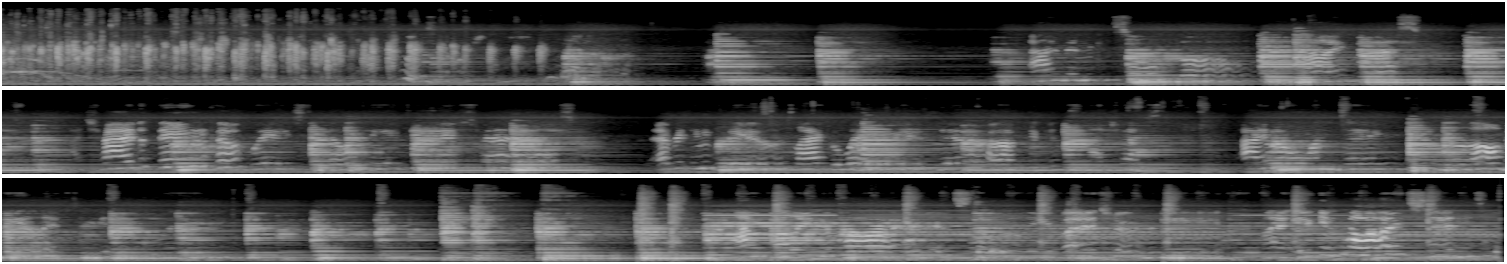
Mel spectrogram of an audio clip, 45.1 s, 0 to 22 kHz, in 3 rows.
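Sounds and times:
applause: 0:00.0 - 0:05.7
keyboard accompaniment: 0:00.0 - 0:45.0
woman singing into a microphone: 0:10.4 - 0:14.2, 0:15.8 - 0:20.8, 0:21.6 - 0:26.7, 0:27.5 - 0:32.5, 0:37.4 - 0:45.0.

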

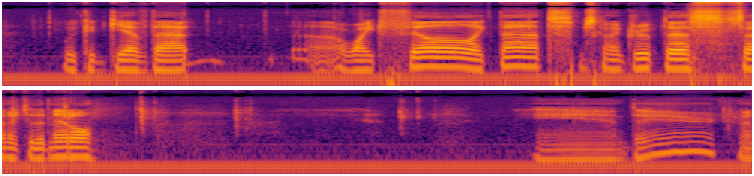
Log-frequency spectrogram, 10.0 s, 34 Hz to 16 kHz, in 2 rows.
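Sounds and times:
low electrical hum: 0:00.0 - 0:10.0
keyboard and mouse clicks: 0:05.3 - 0:06.8, 0:07.6 - 0:07.9.

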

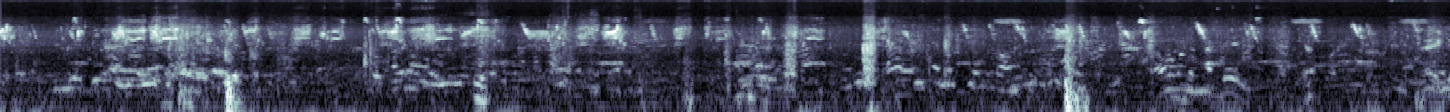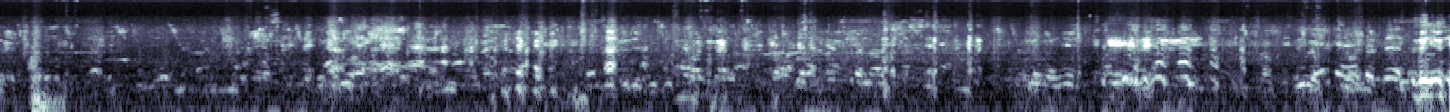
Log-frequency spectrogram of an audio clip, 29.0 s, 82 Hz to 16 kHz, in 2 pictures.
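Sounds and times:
distant people talking: 0:00.0 - 0:29.0.

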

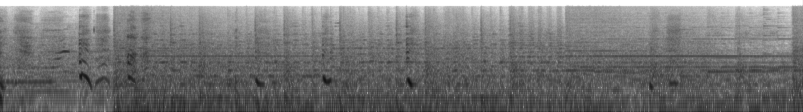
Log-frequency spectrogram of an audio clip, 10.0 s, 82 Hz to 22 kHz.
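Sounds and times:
woman gasping and crying out: 0:00.0 - 0:02.2, 0:08.0 - 0:08.8.

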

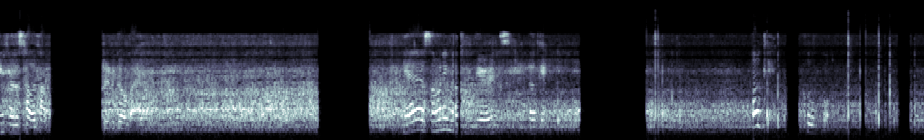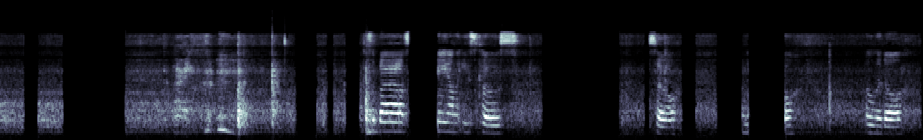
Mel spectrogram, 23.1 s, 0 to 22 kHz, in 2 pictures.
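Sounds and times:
thin noisy stream audio: 0:01.3 - 0:04.0, 0:04.6 - 0:07.3
woman's indistinct voice: 0:05.0 - 0:07.3, 0:09.4 - 0:10.6, 0:13.6 - 0:14.8, 0:19.7 - 0:20.1.

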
